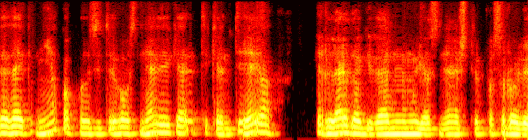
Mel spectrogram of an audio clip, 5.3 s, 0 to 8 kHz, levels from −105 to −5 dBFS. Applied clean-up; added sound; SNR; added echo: none; none; none; none.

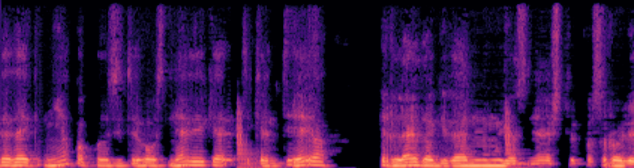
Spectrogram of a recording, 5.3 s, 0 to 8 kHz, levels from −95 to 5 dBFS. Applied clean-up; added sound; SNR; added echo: classical method Wiener filter.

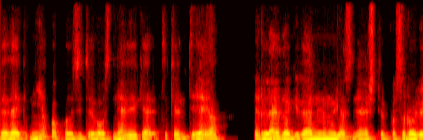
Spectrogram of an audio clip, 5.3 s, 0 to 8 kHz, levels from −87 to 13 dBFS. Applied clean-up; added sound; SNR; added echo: neural separator model SepFormer DNS4.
